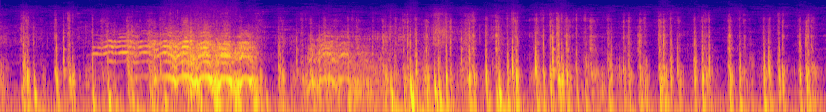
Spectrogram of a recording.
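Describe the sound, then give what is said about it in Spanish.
Horse whinnying with a wavering, high-pitched call as riders mount up for a journey, followed by a steady run of hooves clip-clopping. “Montamos a caballo”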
